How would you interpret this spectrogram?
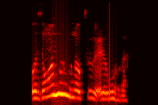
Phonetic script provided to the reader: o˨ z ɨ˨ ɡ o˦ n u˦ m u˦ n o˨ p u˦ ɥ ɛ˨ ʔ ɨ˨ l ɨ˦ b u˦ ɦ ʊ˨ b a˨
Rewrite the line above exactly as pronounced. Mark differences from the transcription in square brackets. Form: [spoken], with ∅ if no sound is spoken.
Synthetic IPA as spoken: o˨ z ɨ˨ [ŋ] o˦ n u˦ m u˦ n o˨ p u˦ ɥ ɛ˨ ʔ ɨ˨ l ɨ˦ [w] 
